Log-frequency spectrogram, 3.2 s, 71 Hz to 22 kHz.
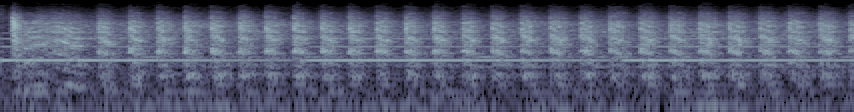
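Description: Dodge Dakota 3.7 with a suspected crankshaft position sensor fault cranking steadily without firing, the starter churning in a fast, even rhythm that stays loud and close throughout.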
